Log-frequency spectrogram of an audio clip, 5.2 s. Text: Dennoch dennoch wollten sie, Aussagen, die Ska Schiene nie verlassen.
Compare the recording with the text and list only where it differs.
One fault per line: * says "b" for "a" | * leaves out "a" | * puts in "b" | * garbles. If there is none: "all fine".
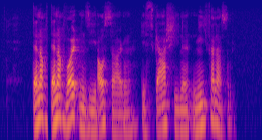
all fine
